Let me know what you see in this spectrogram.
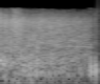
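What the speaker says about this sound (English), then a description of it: "He was responding to a question when he recorded the second explosion." A city explosion heard on a played recording booms as a dense, continuous rumbling blast that fills the whole second.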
